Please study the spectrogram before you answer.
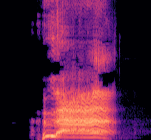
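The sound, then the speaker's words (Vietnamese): A man screams in pain as a sound effect: one drawn-out, strained cry about a second long that jumps up sharply at the onset and then holds, loud and alone against silence. “Thiên thần Mã Nguyên gào thét.”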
